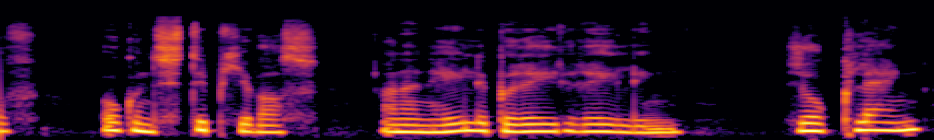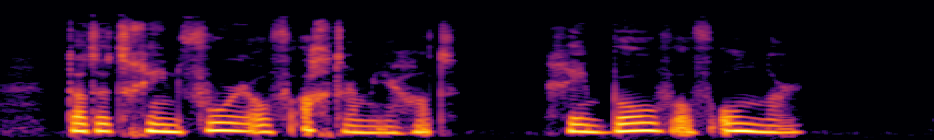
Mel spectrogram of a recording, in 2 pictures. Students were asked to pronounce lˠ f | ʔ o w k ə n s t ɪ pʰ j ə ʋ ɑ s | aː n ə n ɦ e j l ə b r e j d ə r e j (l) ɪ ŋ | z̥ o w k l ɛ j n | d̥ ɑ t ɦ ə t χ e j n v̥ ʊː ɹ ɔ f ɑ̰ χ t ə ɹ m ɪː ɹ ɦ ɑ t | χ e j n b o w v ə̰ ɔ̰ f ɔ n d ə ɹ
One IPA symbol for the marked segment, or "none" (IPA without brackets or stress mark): l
